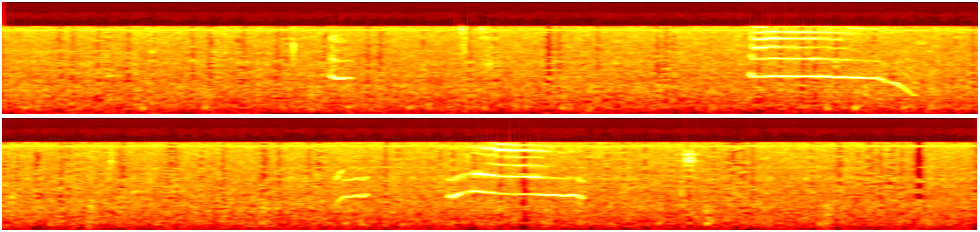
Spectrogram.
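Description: Three-week-old kittens mewing: four thin, high mews, a short one, then a long one that drops in pitch at its end, then a short one and a longer one, over a steady hiss.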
